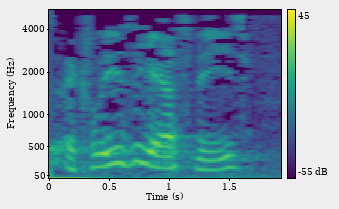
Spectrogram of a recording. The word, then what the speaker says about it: Ecclesiastes: But it is Ecclesiastes.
